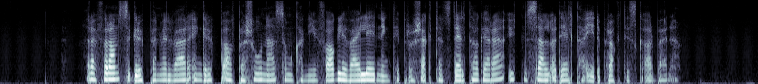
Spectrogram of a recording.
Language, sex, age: Norwegian, female, 27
